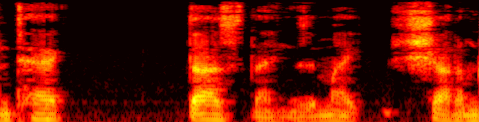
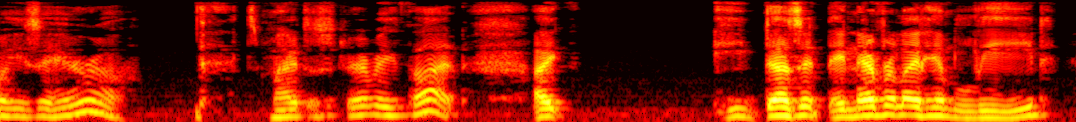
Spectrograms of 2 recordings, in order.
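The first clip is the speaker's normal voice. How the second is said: ordinary talk, nothing marked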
